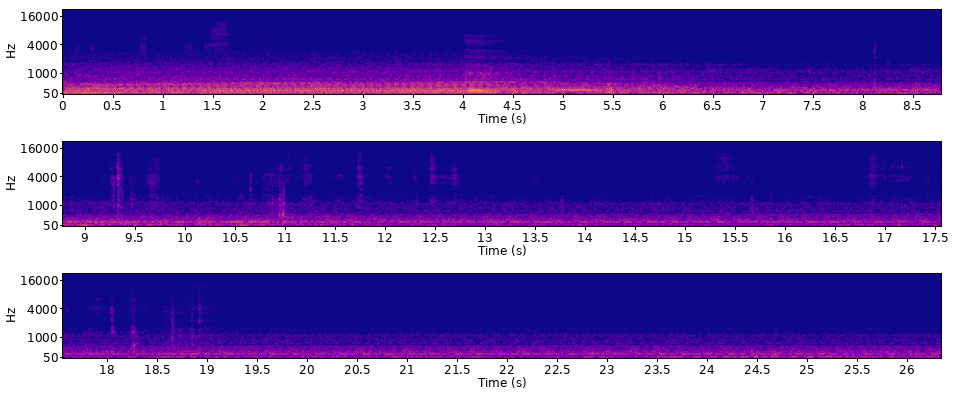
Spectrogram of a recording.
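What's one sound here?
A car engine hums steadily from inside the car, then settles to a quiet idle.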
